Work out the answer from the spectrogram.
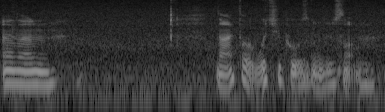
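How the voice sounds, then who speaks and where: A woman with a low voice, vlogging in a soft-spoken, rambling and suspicious way outdoors near her home. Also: moderate pace, gravelly. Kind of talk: casual rambling monologue. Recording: noisy outdoor ambience.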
